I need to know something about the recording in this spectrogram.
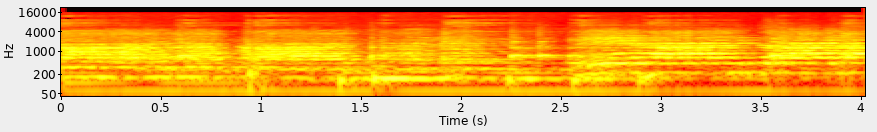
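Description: Group kirtan: several voices chanting a devotional Hindu song together, held notes moving up and down over a steady low drone.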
